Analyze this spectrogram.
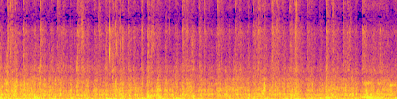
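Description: Hoofbeats of a ridden horse trotting on the sand footing of an indoor arena: a continuing run of short, dull strikes.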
